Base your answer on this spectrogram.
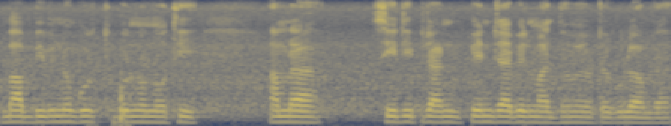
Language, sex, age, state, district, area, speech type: Bengali, male, 60+, West Bengal, Purba Bardhaman, rural, spontaneous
